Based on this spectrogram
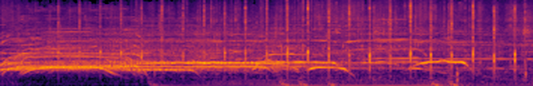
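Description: Applause and cheering from an audience welcoming climate scientist Professor Michael Mann, with whoops and shouts over dense, steady clapping that runs through the whole stretch and is joined by a low rumble partway in.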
